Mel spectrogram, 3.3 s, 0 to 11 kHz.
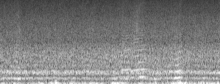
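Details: Honey bees in a hive during an inspection for queen cells, seven days after a vertical split with a double screen divider board, March 10, 2019. A steady low droning hum with layered overtones runs throughout, broken by occasional dull thumps and handling knocks.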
